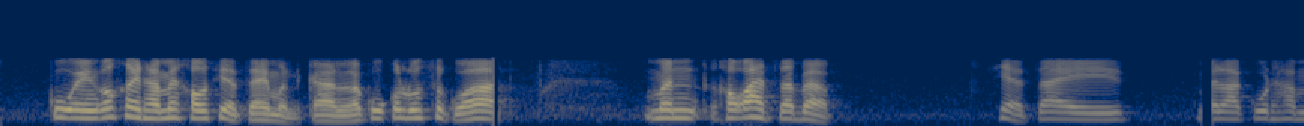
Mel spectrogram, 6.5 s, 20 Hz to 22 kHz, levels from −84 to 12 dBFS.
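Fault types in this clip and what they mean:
Packet loss filled with silence: the speech cuts out abruptly at 2.46 s for 30 ms and at 6.00 s for 60 ms, which fits one and two lost 30 ms packets. The waveform drops to silence with hard edges, showing as blank vertical stripes on a spectrogram.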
